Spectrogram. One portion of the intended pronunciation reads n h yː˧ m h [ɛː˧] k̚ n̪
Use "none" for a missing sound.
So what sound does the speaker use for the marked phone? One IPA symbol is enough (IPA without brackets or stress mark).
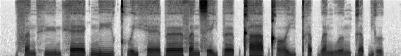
ɛː˥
